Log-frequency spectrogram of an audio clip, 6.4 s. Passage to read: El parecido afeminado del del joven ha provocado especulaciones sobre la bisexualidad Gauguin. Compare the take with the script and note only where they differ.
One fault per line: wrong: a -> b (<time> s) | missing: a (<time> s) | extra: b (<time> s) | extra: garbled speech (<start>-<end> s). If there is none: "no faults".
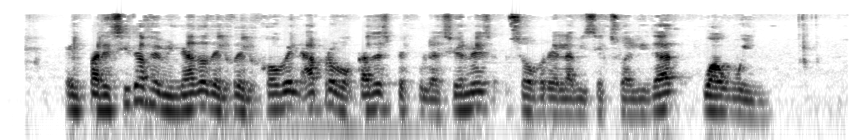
no faults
